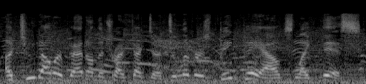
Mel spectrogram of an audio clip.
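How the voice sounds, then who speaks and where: A man's voice: sits high, sing-song, normal speed, loud music behind the voice. A man speaking in a scripted commercial in an upbeat, friendly way. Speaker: ad spokesman.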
